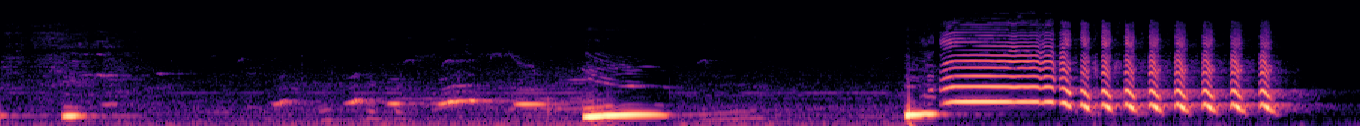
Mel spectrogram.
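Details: A male siamang at Higashiyama Zoo, Japan, sings solo because his female partner has died: low hoots and a deep boom, then a loud wailing, shout-like note breaking into rapid repeated barks.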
